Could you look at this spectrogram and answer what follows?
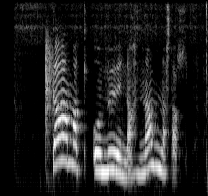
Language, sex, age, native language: Icelandic, male, 10, Icelandic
